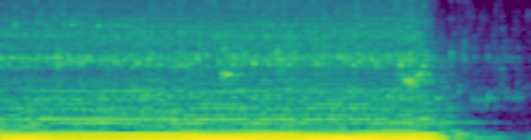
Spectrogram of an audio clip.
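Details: Toilet cistern refilling: a loud, steady low drone with a buzzy edge that cuts off when full. A stretched, misshapen fill valve washer is vibrating, and it was replaced.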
